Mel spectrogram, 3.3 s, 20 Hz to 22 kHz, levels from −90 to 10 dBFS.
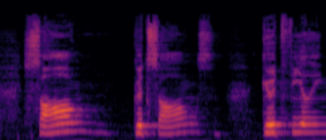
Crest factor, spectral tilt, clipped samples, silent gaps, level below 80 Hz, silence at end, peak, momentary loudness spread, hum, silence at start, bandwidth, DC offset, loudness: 18 dB; -3.5 dB/octave; under 0.1%; none; -84 dBFS; 0 s; -18 dBFS; 15 LU; none; 0.1 s; 15 kHz; under 0.1%; -35 LUFS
